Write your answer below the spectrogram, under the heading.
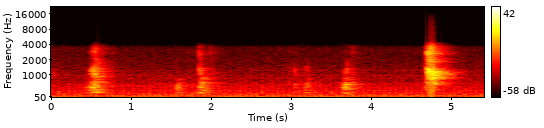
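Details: Lucy, a West Highland White Terrier, barking while playing with a treat ball for the first time indoors; several short yapping barks spaced about a second apart, ending with one louder, sharper bark.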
